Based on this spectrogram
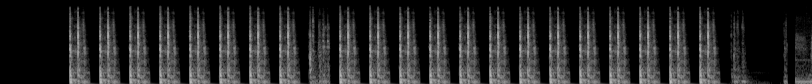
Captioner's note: typewriter keys clacking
